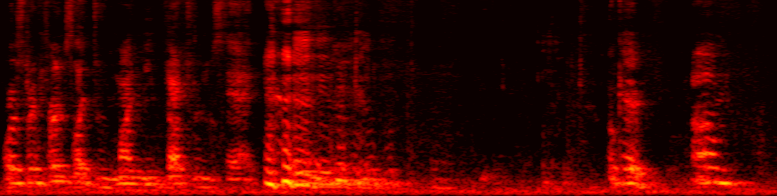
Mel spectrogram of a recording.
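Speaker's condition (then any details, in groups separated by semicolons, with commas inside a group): Cerebral palsy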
